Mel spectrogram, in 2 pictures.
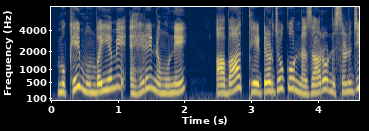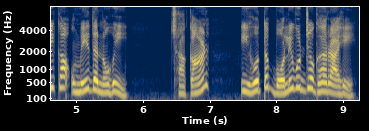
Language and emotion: Sindhi, surprised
